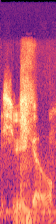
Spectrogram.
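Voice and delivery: barely audible, very soft, quiet whisper. Handing a hand back to Milo in character: whispering to Milo. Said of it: "I'll whisper to Milo".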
